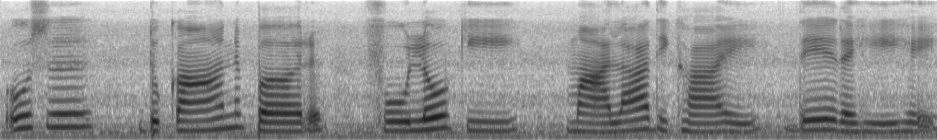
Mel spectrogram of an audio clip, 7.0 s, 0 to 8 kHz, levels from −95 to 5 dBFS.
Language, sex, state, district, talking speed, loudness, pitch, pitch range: Hindi, female, Madhya Pradesh, Dhar, 85 wpm, -16 LUFS, 205 Hz, 185-225 Hz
